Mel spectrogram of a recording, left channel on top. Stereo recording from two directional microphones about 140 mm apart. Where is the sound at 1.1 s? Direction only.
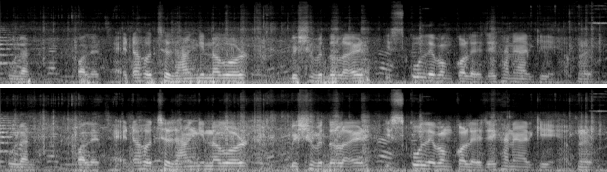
25° left (ahead or behind).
